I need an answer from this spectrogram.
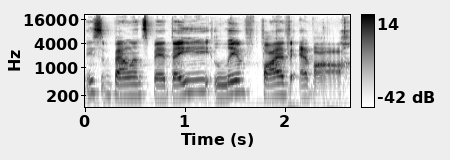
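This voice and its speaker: A woman speaks with a slight Australian accent and vocal fry. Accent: subtle Australian. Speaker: video game streamer. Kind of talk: gameplay commentary. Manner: casual, chatty with many fillers.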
